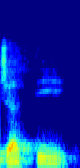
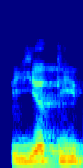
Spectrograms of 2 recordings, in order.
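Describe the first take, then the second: First: The word begins with a j sound. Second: The word begins with a y sound. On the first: "they pronounce ya as ja" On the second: "they don't pronounce ya as ya"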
